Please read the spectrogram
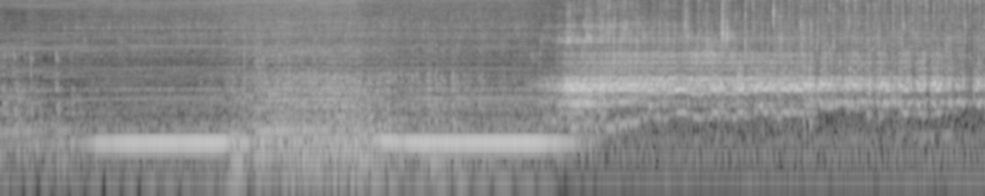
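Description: Keurig single-serve coffee maker brewing: the machine hums steadily for about four seconds, then coffee starts streaming into the mug with a splashing, trickling pour.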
